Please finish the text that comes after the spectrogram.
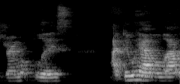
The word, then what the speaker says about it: Drem@ Bl!ss: But my name is Drem Bl, but you got to spell it a certain way. It's DREM and the @ and then it's BL exclamation point and 2 S's, Drem Bl.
